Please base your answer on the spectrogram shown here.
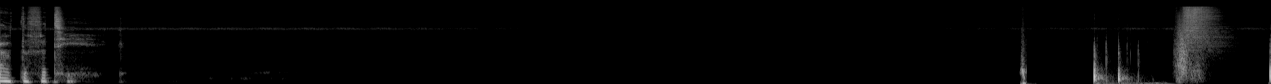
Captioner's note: crickets fade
